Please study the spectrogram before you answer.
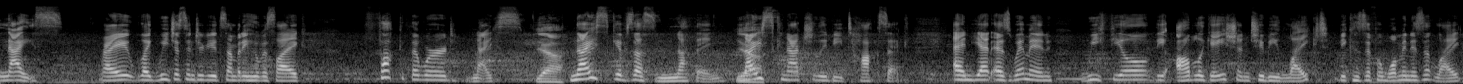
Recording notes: At the Collision Conference in June 2022. At the Collision Conference in June 2022.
